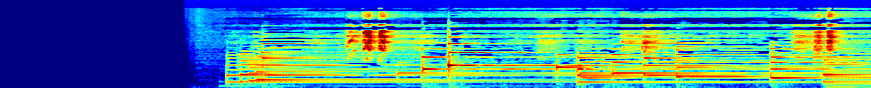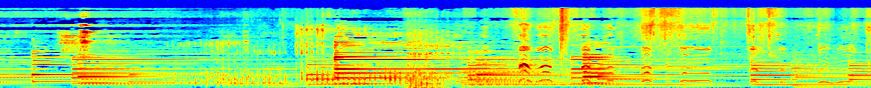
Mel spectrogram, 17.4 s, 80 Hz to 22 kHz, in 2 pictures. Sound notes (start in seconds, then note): 2.2 soft jazz music; 5.8 heron squawking; 10.2 bear purring; 12.6 owl hooting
